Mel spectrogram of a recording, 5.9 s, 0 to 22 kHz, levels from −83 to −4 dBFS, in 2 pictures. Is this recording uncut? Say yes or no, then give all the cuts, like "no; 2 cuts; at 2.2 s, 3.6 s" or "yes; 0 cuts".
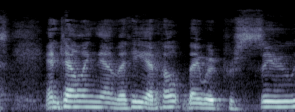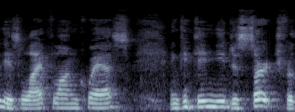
yes; 0 cuts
